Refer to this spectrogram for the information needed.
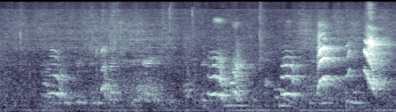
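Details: Pet Indian ringneck (rose-ringed) parakeets playing together, chattering with short, varied nasal notes, building to louder rising squawks near the end, roughly two a second.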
